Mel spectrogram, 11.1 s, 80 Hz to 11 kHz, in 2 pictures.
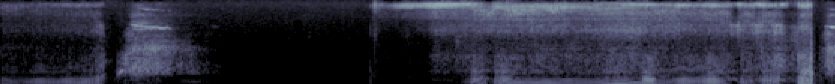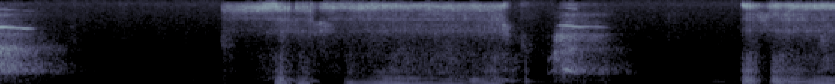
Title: Sleeping & snoring Shiloh Nov 2020 Thanksgiving #熟睡打呼的狗狗#可爱狗狗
